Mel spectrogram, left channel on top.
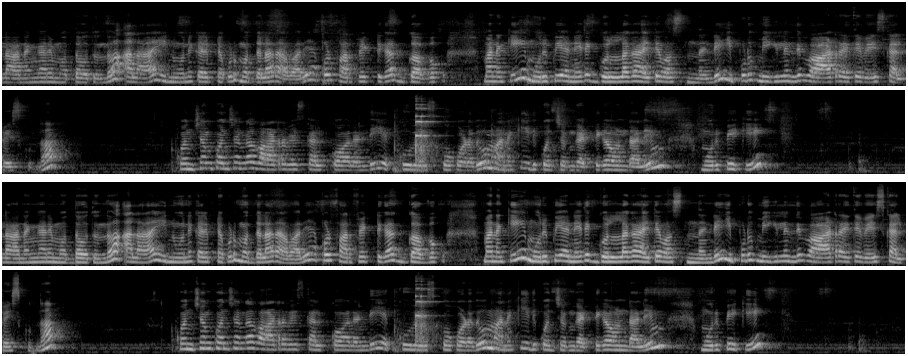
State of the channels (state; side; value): normal; both; correlation 0.19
